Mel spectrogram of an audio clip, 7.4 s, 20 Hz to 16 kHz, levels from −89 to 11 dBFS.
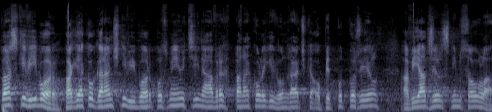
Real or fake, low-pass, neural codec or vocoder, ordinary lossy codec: real; 14.4 kHz; none; AAC, 48 kbps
